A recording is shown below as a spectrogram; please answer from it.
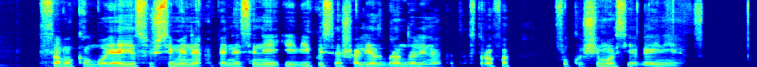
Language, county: Lithuanian, Šiauliai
